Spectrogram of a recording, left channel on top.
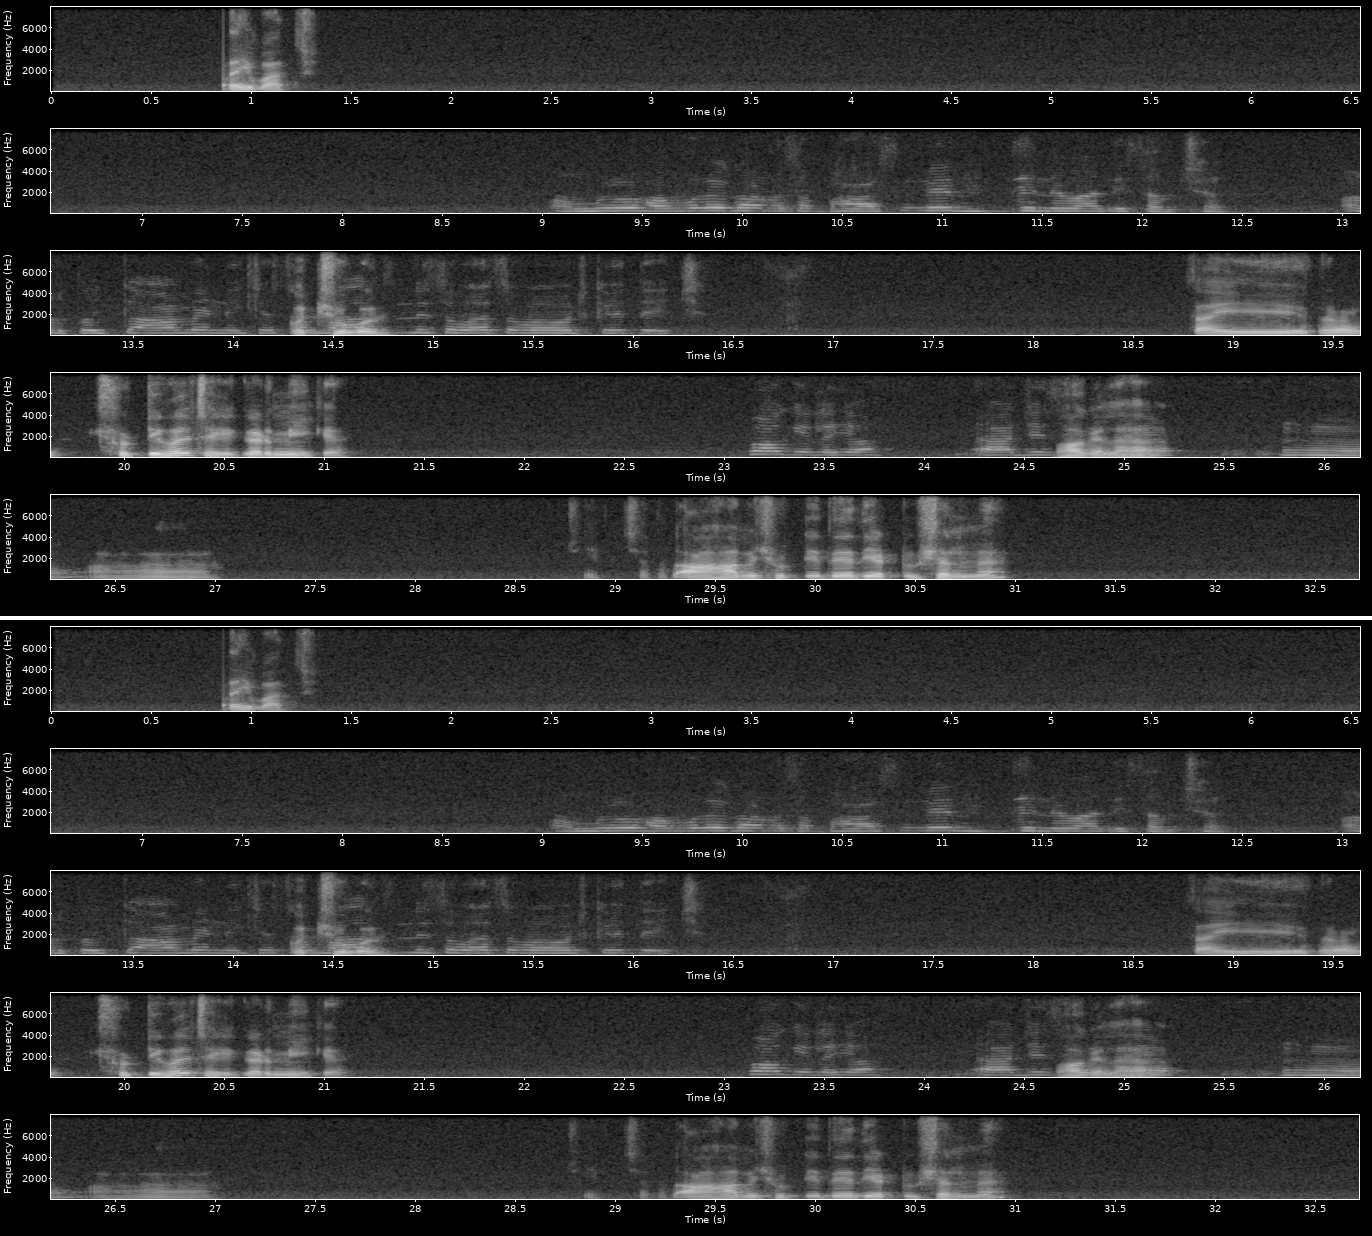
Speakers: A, on the left; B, on the left.
A: ओ बात
B: हमरो हमरे घर मे सब भाषणे देने वाली सब छै और कोइ कामे छै
A: कुछु
B: सब भ
A: बोल
B: सबरके दै छै
A: तऽ ई छुट्टी होल छै कि गर्मी के
B: गेल ले य आजे
A: भऽ
B: से भेलले
A: गेल हे
B: य ह
A: हँ ठीक छै तऽ अहाँ भी छुट्टी दिअ ट्यूशनमे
